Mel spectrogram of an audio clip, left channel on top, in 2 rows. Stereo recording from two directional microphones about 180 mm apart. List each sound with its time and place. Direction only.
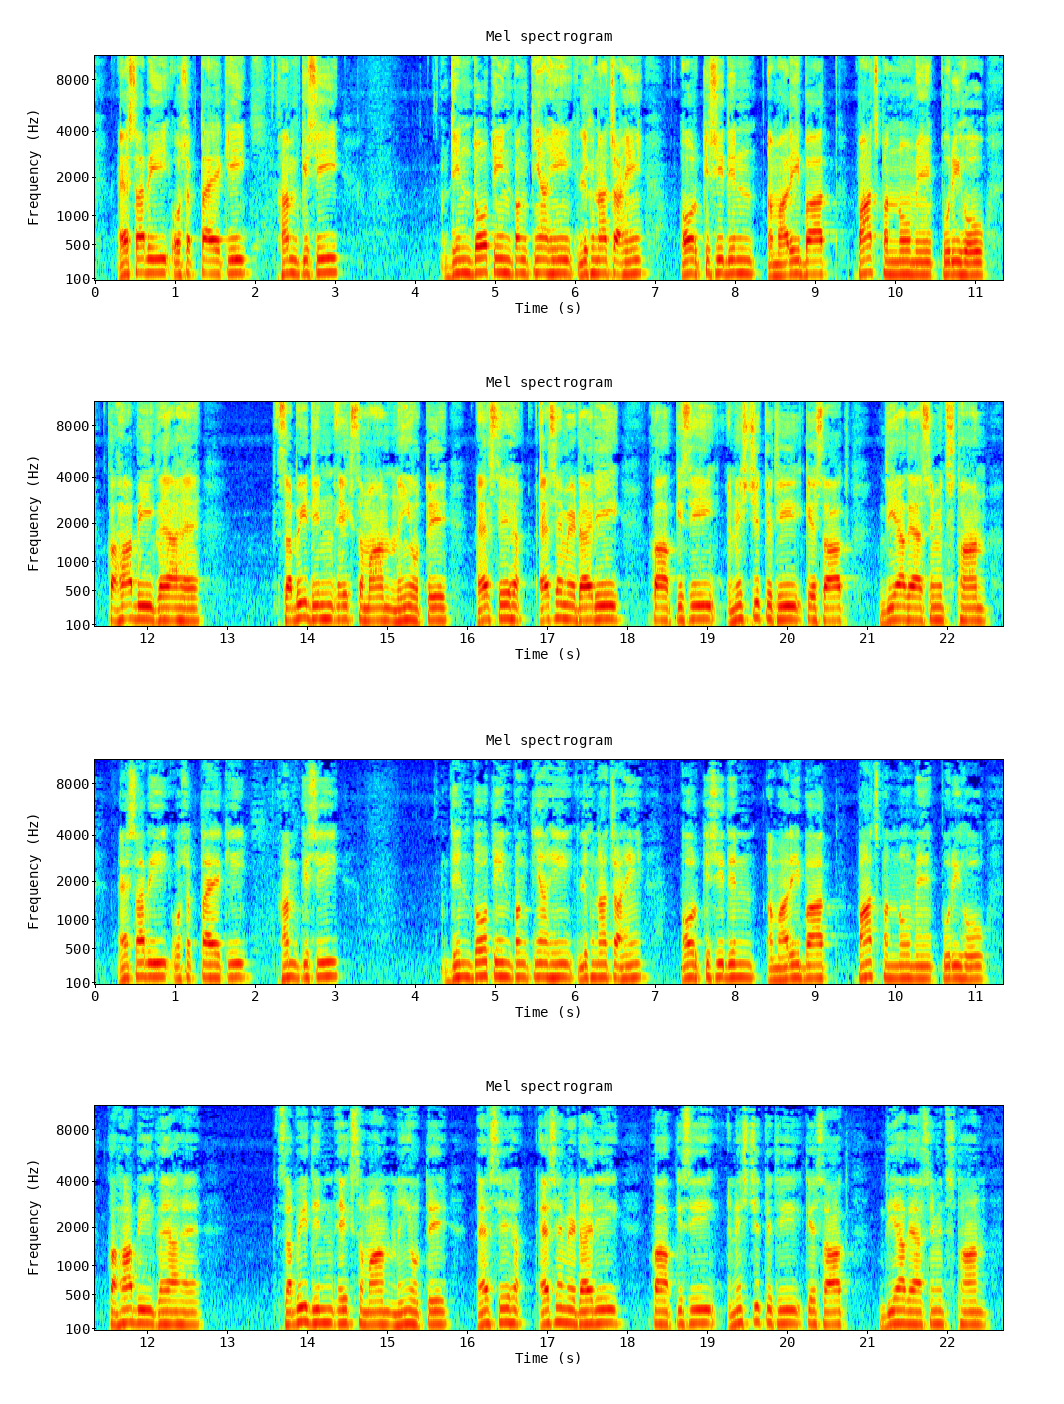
0.3 s speech: 35° left (ahead or behind)
4.4 s speech: 35° left (ahead or behind)
13.7 s speech: 35° left (ahead or behind)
